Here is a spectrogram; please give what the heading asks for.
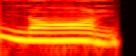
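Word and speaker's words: known: नॉन मैंने बता दिया के साइलेंट रहता है।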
